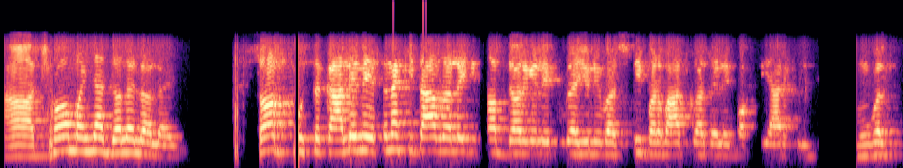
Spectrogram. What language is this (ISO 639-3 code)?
mai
